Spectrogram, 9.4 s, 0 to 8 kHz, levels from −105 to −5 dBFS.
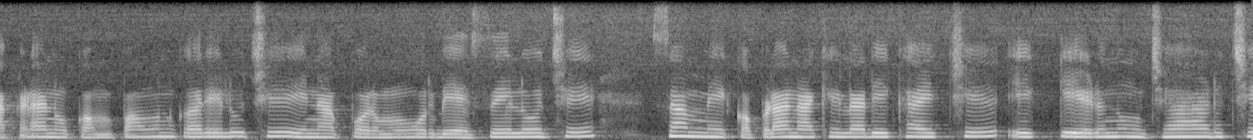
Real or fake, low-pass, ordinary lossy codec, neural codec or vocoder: real; none; none; none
